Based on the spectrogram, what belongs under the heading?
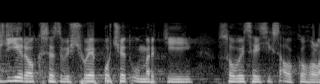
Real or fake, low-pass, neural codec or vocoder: real; 7.2 kHz; none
